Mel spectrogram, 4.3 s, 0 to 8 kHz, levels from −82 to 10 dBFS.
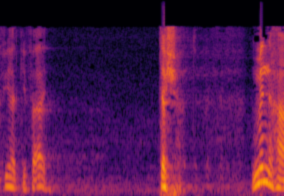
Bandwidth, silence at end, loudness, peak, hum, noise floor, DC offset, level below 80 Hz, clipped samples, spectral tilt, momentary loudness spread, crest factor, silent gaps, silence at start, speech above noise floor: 8 kHz; 0 s; -15 LUFS; 0 dBFS; none; -44 dBFS; under 0.1%; -40 dBFS; 0.1%; -7.5 dB/octave; 23 LU; 18 dB; none; 0 s; 30 dB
